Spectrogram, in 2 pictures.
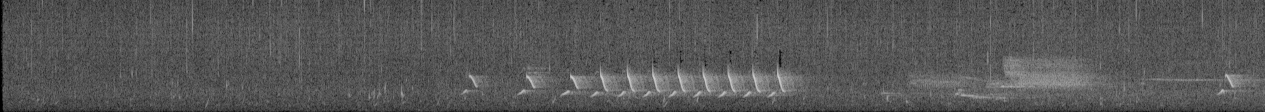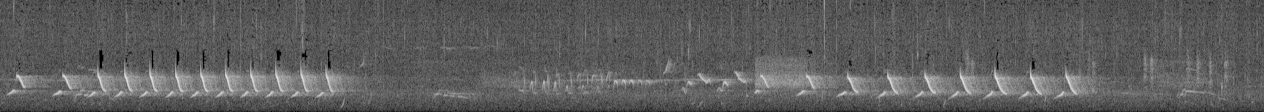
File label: Cardinal Two Different Songs; Dan Gibson; Songbirds By The Stream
